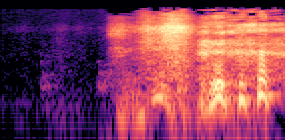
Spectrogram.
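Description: A single sharp, hissing burst after silence, a dog's sneeze.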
